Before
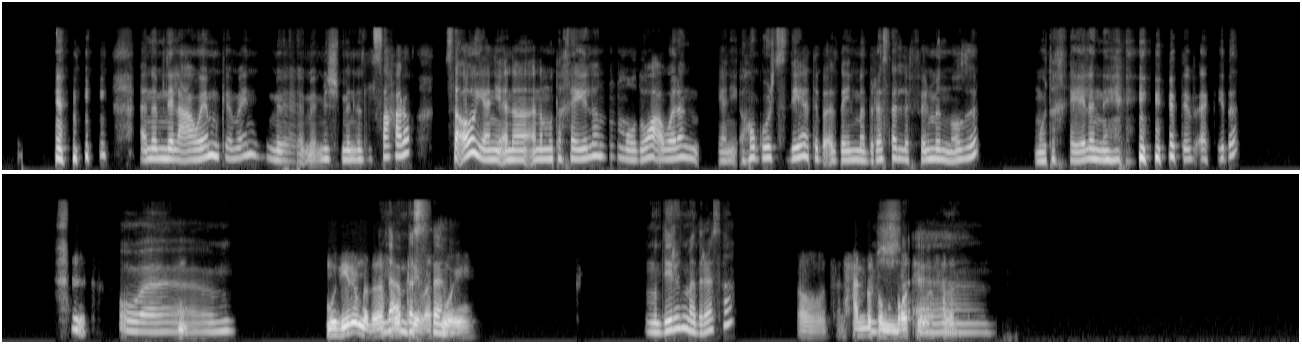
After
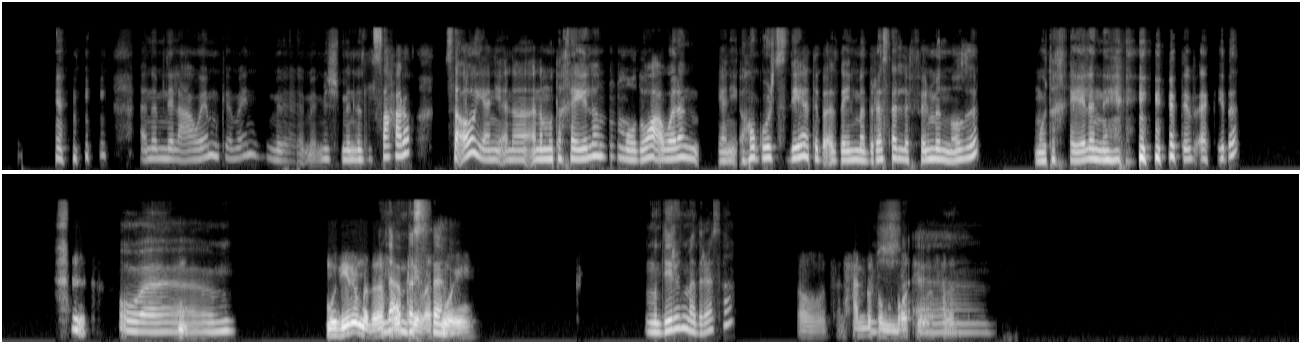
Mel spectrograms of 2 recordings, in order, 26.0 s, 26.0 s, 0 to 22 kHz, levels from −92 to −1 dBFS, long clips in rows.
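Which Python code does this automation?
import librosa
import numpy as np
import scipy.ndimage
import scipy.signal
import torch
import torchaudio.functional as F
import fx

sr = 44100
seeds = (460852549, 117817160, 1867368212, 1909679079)

y = fx.gain(x, sr, db=fx.line((3.1, -10.0), (3.55, 1.0), (4.49, 1.0), (5.06, -7.0), (5.41, 3.5), (19.51, 3.5), (20.24, -4.0)))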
